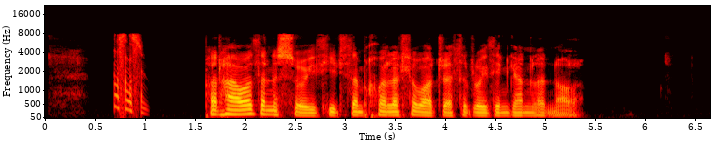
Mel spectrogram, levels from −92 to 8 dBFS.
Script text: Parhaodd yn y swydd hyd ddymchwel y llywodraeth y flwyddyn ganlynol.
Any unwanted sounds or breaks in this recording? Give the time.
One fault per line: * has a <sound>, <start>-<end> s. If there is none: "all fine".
* has a chirp, 0.7-1.1 s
